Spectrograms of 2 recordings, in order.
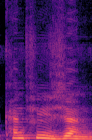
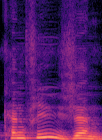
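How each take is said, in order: The two takes are said the same way.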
